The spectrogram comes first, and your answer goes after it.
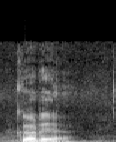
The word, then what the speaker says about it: कार्य: तो इसमें कहता है कौन सा जो है गलत है, तो ये हो जाएगा करय। ये करय जो है इस प्रकार से नहीं होगा, ये जो है कार्य होगा, सही उच्चारण यानी कि सही लिखावट की दृष्टि से।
